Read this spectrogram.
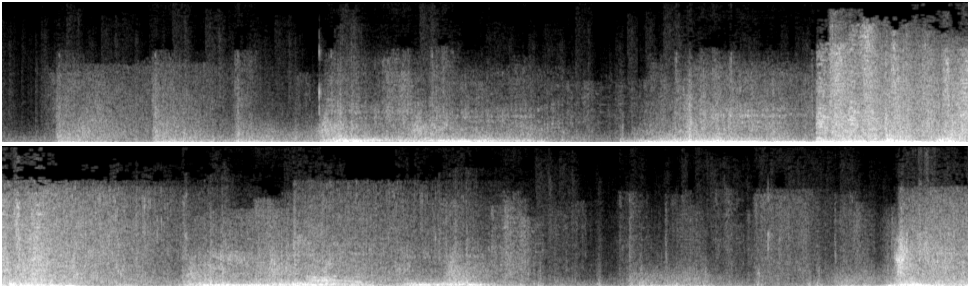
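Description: A large beast growls and roars nearby.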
